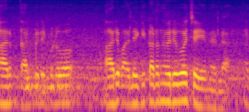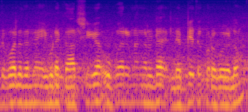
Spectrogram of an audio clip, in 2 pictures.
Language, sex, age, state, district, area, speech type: Malayalam, male, 45-60, Kerala, Kottayam, urban, spontaneous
